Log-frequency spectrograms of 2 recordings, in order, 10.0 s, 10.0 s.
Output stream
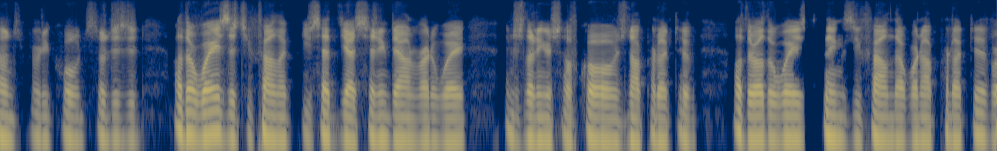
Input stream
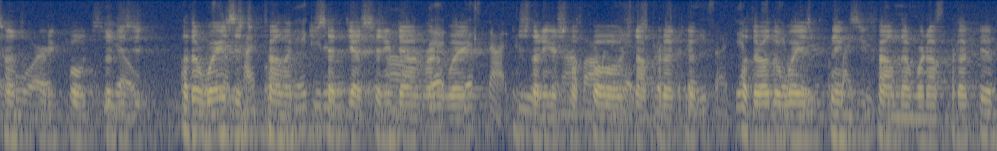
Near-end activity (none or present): present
